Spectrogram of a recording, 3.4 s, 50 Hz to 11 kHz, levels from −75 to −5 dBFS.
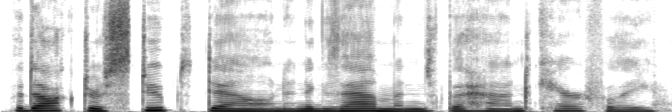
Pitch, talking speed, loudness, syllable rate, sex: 200 Hz, 160 wpm, -16 LUFS, 5.5 syllables/s, female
